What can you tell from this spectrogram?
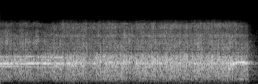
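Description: crowd, round of applause

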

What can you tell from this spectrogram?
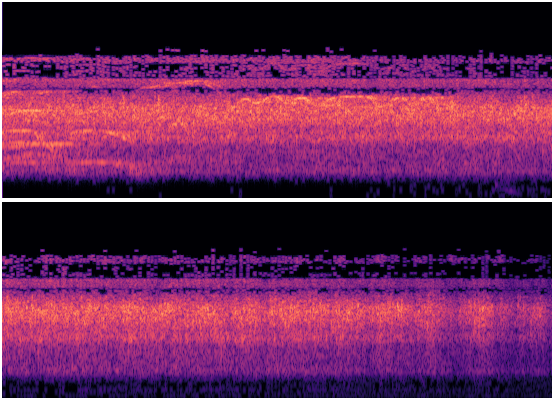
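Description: machine, radio static

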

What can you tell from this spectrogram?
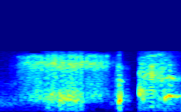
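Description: human body sound, deep cough

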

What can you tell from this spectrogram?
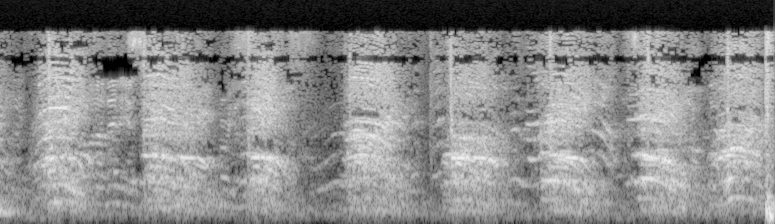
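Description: crowd, crowd cheering

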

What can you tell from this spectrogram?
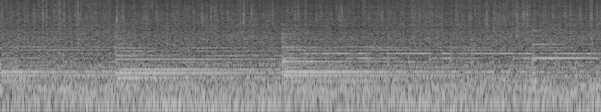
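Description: nature, rain falling

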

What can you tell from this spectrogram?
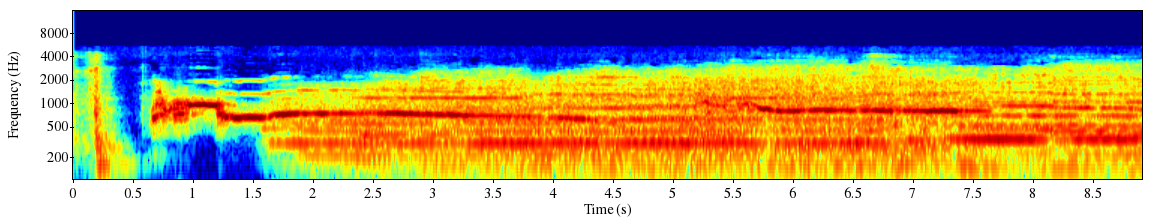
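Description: animal, dog howling

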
